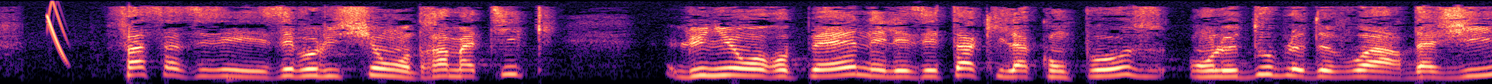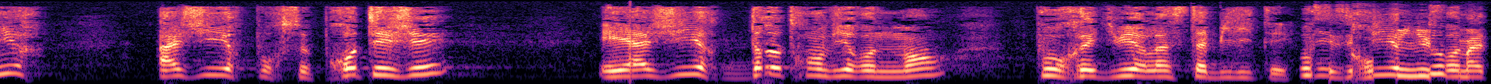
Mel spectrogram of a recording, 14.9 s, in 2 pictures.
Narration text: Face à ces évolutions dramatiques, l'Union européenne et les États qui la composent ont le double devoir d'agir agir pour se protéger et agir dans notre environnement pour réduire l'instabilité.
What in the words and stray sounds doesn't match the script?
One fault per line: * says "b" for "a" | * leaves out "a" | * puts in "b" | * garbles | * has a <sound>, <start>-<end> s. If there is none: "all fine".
* has a chirp, 0.2-0.4 s
* garbles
